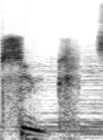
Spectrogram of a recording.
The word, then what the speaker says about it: Tzuke: Judy, how are you pronouncing this one? Judy Tunsky? – Souk. – Souk, right, there you go.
